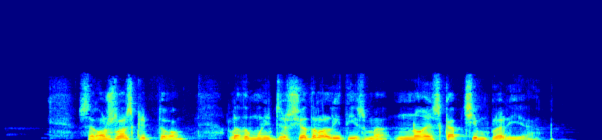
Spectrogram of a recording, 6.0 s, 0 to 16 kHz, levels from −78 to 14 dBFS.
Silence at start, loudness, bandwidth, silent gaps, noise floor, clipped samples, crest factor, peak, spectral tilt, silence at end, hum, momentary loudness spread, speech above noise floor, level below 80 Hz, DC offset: 0.8 s; -15 LUFS; 7.8 kHz; none; -51 dBFS; under 0.1%; 16 dB; 0 dBFS; -7 dB/octave; 0.5 s; none; 10 LU; 36 dB; -50 dBFS; under 0.1%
